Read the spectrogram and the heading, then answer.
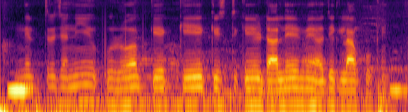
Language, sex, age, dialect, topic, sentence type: Bhojpuri, male, 18-24, Southern / Standard, agriculture, question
